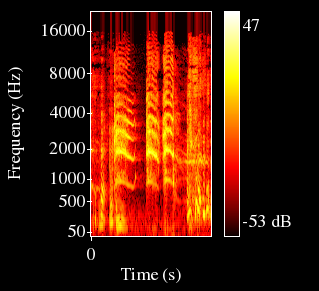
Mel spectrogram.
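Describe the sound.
A voice imitates Star Wars laser blasts with four or five loud, harsh, squawking bursts, some sliding downward in pitch, separated by brief pauses, almost like a crow cawing.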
